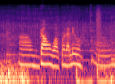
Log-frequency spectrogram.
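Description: A woman's voice, with wind rumbling on a clip-on microphone.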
